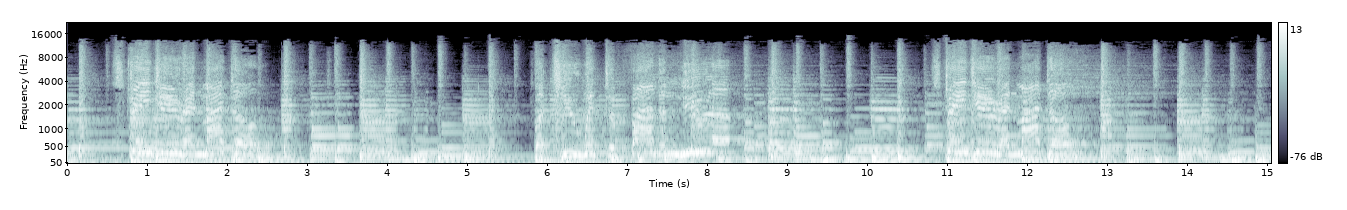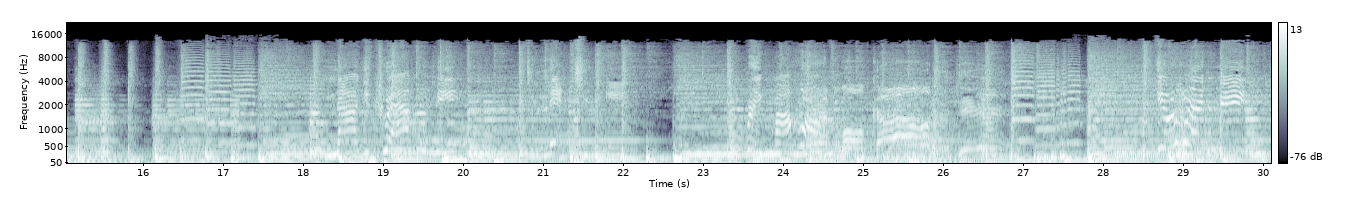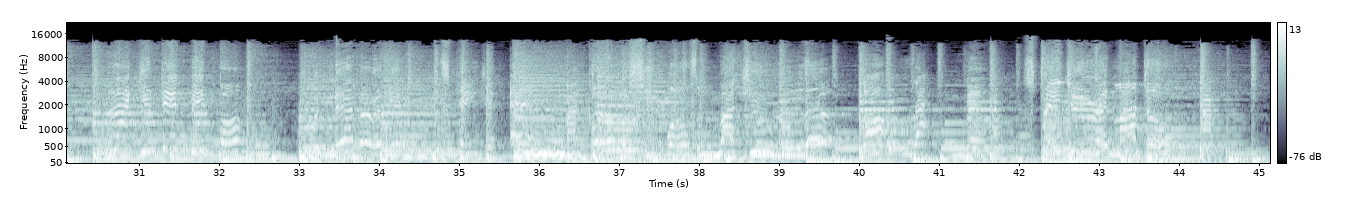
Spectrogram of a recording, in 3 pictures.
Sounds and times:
Music: 0:00.0 - 0:45.1.

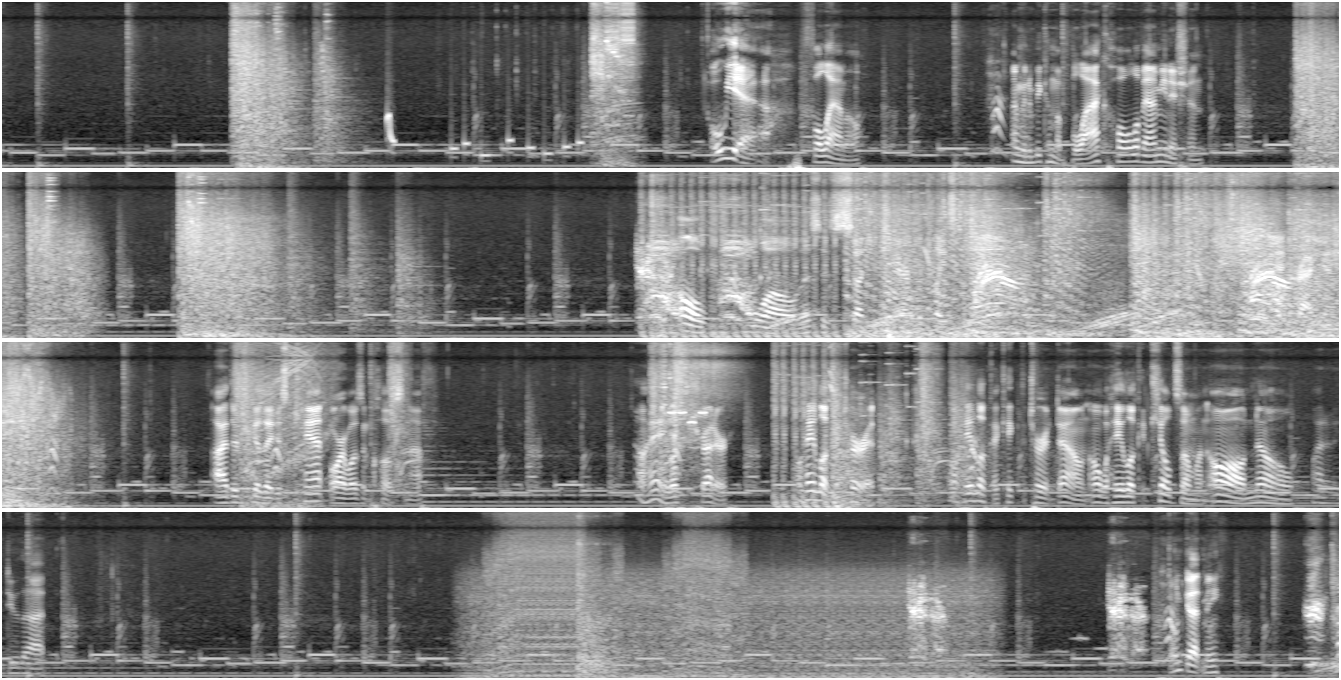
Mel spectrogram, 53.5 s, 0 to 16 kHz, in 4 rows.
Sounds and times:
Music: 0:00.0 - 0:53.4
Speech: 0:07.1 - 0:08.6, 0:09.9 - 0:12.0, 0:19.8 - 0:23.5, 0:28.9 - 0:31.0, 0:33.1 - 0:34.0, 0:34.7 - 0:35.5, 0:36.3 - 0:40.6
Artillery fire: 0:12.9 - 0:14.4, 0:15.1 - 0:16.2, 0:20.4 - 0:27.4.

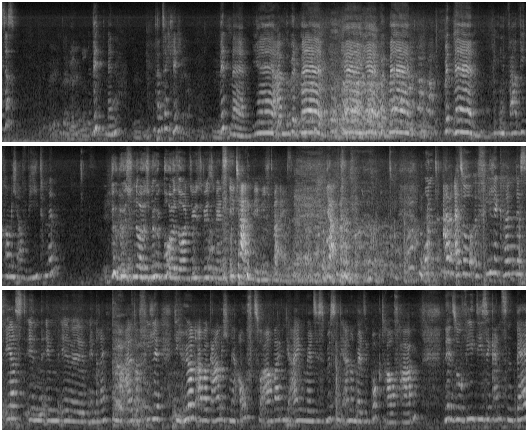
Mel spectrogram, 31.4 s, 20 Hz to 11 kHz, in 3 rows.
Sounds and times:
Speech: 0:18.8 - 0:31.4.

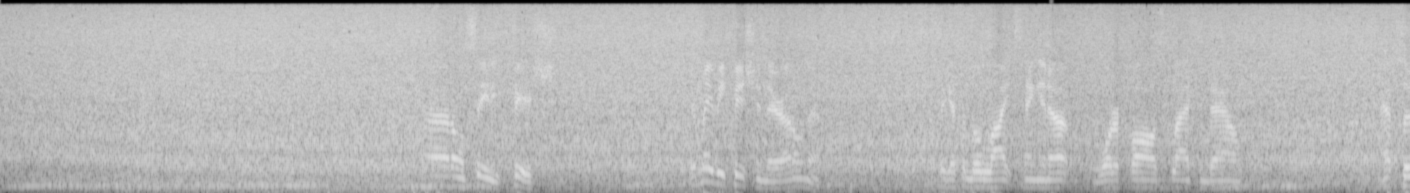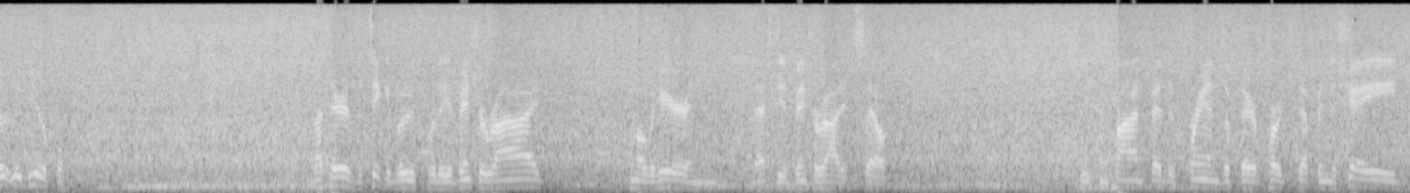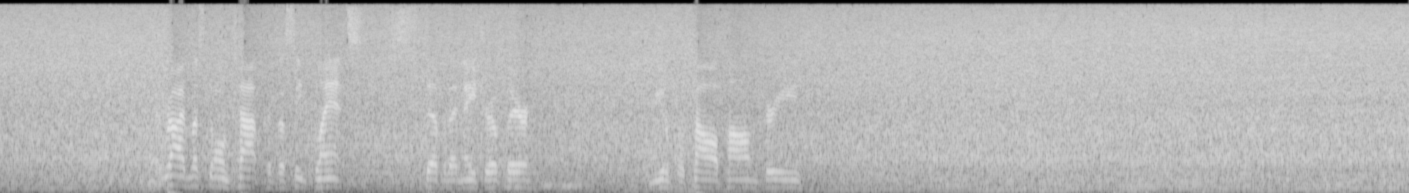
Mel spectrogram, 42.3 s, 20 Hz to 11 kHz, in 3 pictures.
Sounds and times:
Speech: 0:04.2 - 0:05.6, 0:06.9 - 0:08.2, 0:09.4 - 0:12.4, 0:13.8 - 0:14.8, 0:17.2 - 0:19.6, 0:20.4 - 0:23.0, 0:24.9 - 0:28.1, 0:29.7 - 0:33.6, 0:34.7 - 0:36.3.

